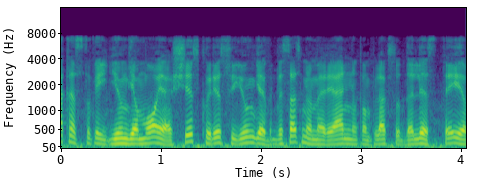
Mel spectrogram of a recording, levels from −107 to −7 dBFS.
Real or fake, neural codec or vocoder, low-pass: fake; codec, 16 kHz, 4 kbps, FunCodec, trained on LibriTTS, 50 frames a second; 7.2 kHz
